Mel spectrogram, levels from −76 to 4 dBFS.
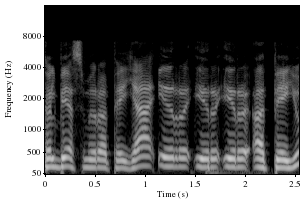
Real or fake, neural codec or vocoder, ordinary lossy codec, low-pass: real; none; MP3, 64 kbps; 7.2 kHz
